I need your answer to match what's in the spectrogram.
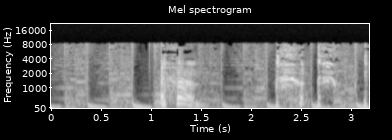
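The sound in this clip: Someone coughs repeatedly as if choking on something, a run of harsh, throaty bursts with voiced, strained sounds between them, spread fairly evenly throughout.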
